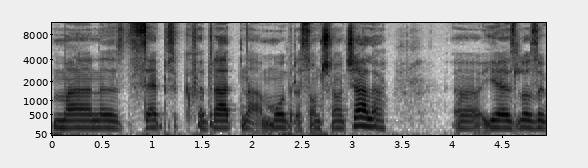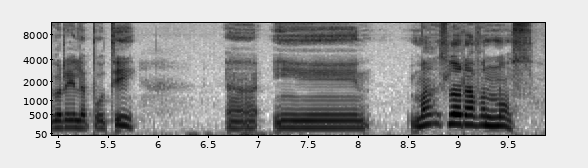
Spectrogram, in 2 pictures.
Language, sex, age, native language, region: Slovenian, female, 18-29, Slovenian, Gorenjska region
